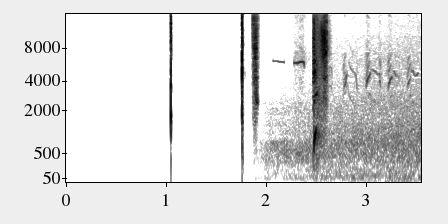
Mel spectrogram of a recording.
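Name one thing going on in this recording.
Soft interface clicks tick a few times.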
